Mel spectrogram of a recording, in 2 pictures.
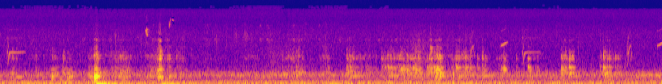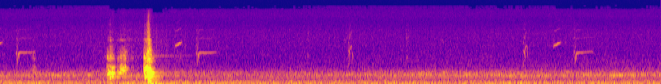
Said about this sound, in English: The other birds, the wild birds are here now. They're coming around. Stop. Start recording the wild birds chittering.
